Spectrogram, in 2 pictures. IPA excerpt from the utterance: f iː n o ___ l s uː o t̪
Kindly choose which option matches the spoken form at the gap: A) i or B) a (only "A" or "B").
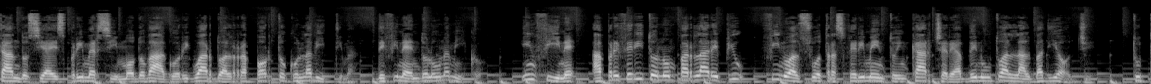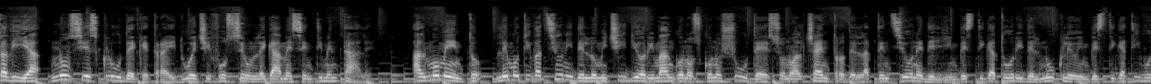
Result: B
